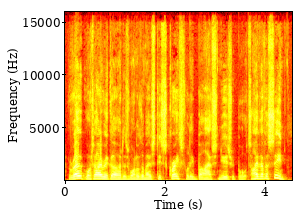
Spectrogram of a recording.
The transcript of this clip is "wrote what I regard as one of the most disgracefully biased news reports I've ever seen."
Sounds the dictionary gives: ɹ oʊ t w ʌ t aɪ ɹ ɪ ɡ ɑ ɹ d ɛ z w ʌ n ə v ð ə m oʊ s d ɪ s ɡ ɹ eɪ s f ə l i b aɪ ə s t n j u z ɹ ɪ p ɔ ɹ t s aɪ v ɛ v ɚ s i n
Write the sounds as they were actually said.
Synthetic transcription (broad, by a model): ɹ oʊ t w ʌ t aɪ ɹ ɪ ɡ ɑ ɹ d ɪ z w ʌ n ə v ð ə m oʊ s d ɪ s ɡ ɹ eɪ s f l i b aɪ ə s n j u z ɹ ɪ p ɔ ɹ t s aɪ v ɛ v ɚ s i n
